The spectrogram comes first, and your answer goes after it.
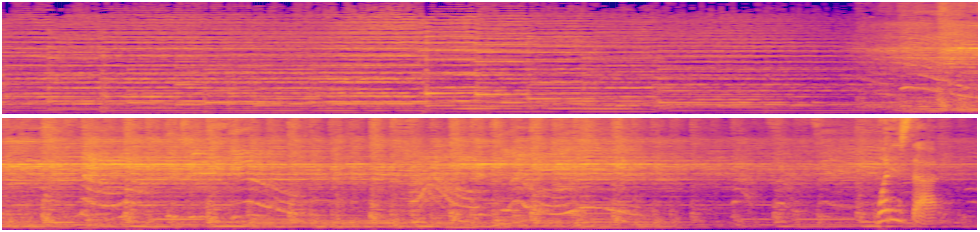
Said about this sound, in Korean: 집안을 뒤흔드는 시끄러운 음악 소리에 참다 못한 도르시아가 묻습니다. 도대체 무슨 밴드야? Just be pretty. 그냥 예쁜 음악 좀 들으면 안 돼?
